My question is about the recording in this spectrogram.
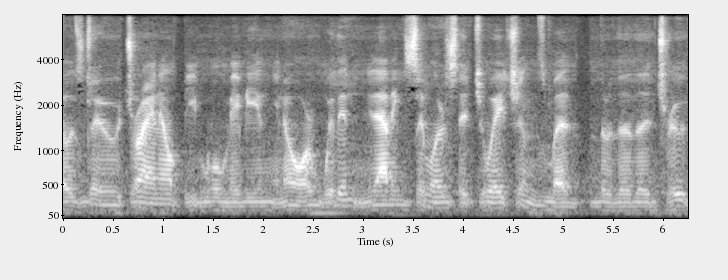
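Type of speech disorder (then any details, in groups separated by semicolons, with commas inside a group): Electrolarynx speech; total laryngectomy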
